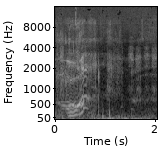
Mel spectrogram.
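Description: Animated dog's vocal sound effects: a short voice-like sound rising in pitch about half a second in, followed by light panting.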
